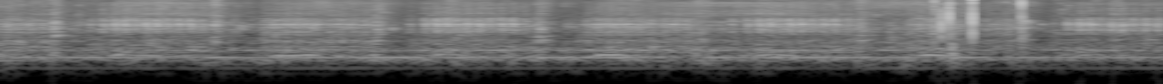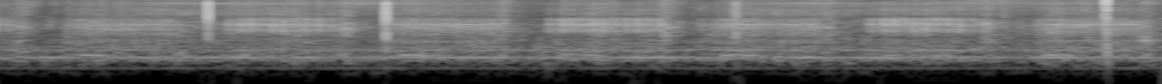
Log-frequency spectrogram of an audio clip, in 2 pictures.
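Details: Two-year-old Whirlpool Cabrio washer during agitation (not spin): a rattle with each agitator stroke, about once a second, over the motor hum; owner suspects bearings.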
